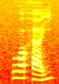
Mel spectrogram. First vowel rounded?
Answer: yes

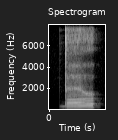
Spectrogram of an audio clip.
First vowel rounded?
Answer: no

